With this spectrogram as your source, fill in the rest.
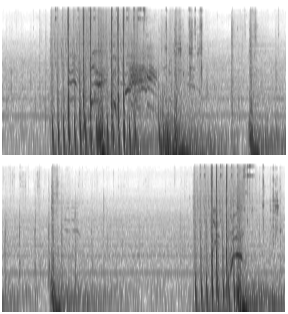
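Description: Rapid gunfire crackles in short bursts.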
